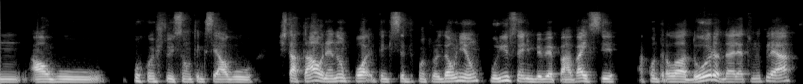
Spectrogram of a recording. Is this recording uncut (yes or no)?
yes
